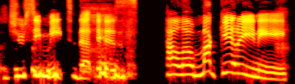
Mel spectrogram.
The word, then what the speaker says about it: Macchiarini: meat that is hello macarini macarini Marini and I look that up and that is how you pronounce it in Itali land L listen to you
